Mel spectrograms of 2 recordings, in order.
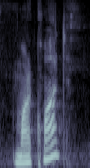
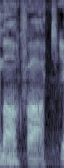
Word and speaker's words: Marquardt: And the other one by Klaus Marquardt. Did I say that right? – Marquardt, yeah.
